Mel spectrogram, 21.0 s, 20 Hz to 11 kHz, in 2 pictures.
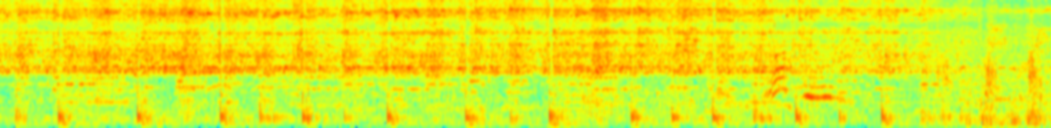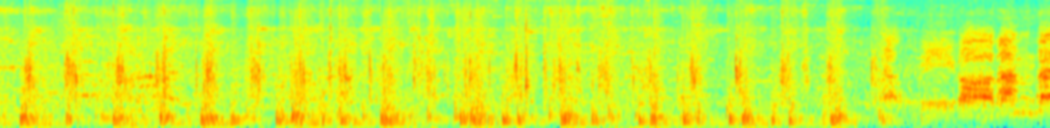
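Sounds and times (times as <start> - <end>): leg bells jingling: 0.0 - 21.0
melodeon and band dance tune: 0.0 - 21.0.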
